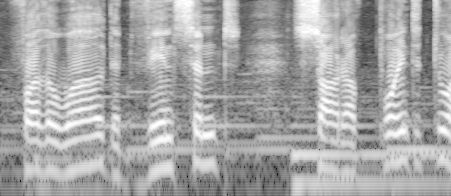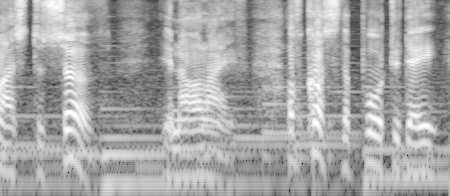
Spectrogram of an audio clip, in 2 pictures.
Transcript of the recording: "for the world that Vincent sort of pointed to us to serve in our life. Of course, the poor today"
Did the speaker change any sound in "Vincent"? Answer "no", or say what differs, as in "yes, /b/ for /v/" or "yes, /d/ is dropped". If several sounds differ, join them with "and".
no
